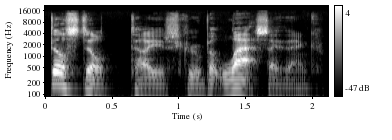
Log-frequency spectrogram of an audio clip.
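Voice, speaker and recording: A man's voice: lowish voice, normal speed. Man swapping stories in casual podcast chat. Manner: animated anecdotes, acting out phone exchanges in quotes.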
